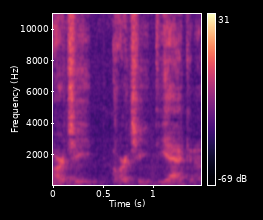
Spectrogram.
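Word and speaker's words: Arcidiacono: Archie Diacono. Say it like it's Archie Ryan. Diacono. I don't know if very many people get excited about this.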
